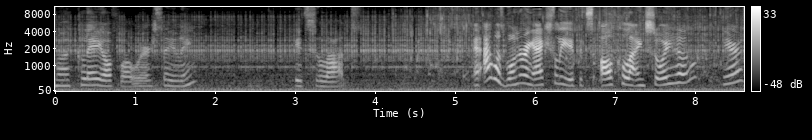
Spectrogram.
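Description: Cheerful young woman, sailing vlog, slightly high voice, action cam on deck. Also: noisy background. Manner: cheerful, chatty, laughs easily. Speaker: sailing vlogger. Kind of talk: casual vlog narration. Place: outdoors on a sailboat deck. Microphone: action camera held at arm's length.

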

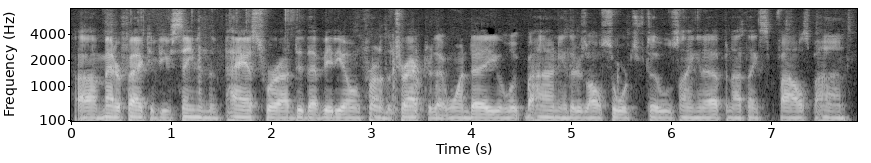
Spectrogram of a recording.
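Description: A man hosting a casual unboxing, talking in a relaxed, rambling way with many fillers, recorded indoors on a camera mic. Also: deep voice, fast talker, hardly any pauses, a little hiss or hum. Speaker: host. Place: indoor room.

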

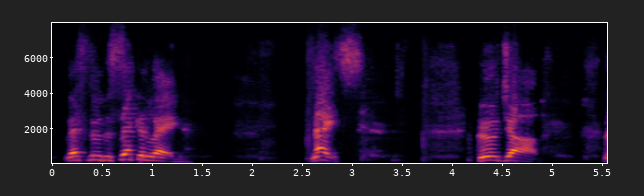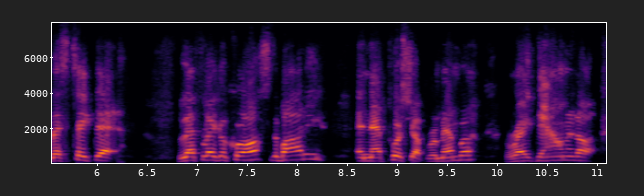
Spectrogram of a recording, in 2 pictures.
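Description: A man's voice: sits high, takes it slowly, pauses often, dull audio. A man leading a live home workout as fitness instructor, counting down reps, calling out moves and urging people on while breathing hard. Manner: energetic, calls out counts and encouragement.

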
